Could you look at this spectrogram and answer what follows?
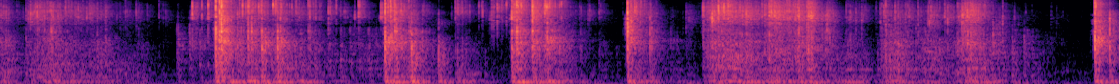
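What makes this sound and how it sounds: Fingertips nudge and slide a spread of small solid blue glass gem pebbles on wood, so the gems click against each other. Bursts of bright, dry clicking and sliding rattle come in waves, each swelling and fading before the next. The clicks are sharp and die away almost at once.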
